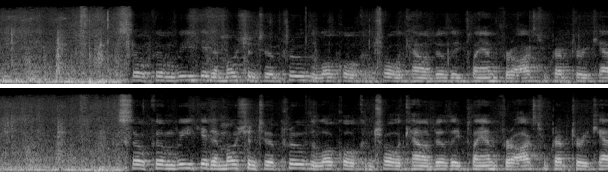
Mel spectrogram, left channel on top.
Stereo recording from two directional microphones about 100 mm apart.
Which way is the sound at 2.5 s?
25° right (ahead or behind).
